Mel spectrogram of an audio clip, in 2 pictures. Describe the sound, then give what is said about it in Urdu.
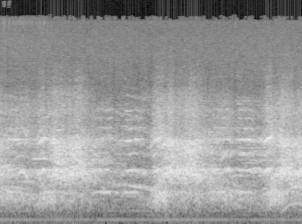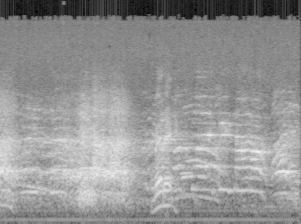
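A crowd chants religious slogans in unison at a Shia gathering, calling out for Ali and Hussain. Loud, voiced chants come in repeated bursts about every one and a half seconds, with a few more tonal, wavering calls near the end. “میں عرض کروں گا, میرے لیے نعرہ مت لگائی, میں اہلیت نہیں رکھتا. آپ نعرہ لگاتے اپنے مولا کے لیے”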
